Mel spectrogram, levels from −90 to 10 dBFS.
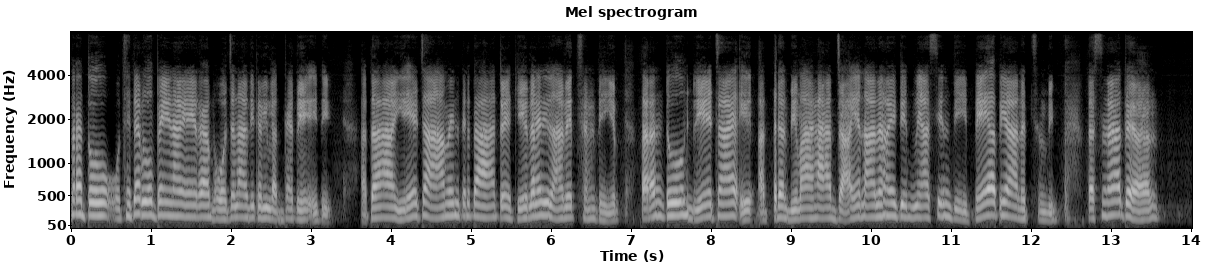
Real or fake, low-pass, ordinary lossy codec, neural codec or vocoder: fake; none; none; codec, 16 kHz, 0.5 kbps, FreqCodec, larger model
